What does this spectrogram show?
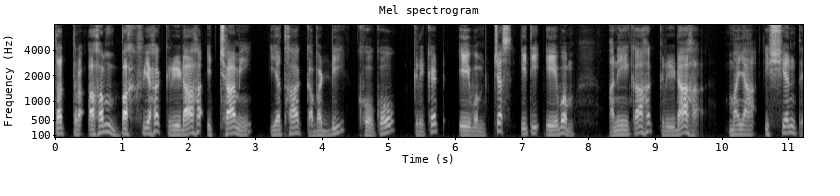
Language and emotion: Sanskrit, neutral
